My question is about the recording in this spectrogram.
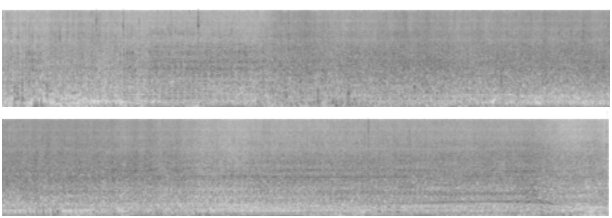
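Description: Vehicle wading through a shallow river: water rushing and splashing against the tyres and body over the engine's steady low drone. A faint gliding tone comes in near the end.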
